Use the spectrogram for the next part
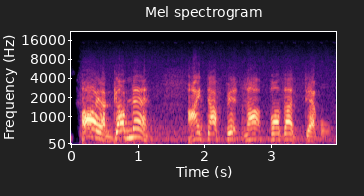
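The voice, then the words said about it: Exaggerated Cockney English accent. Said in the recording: “he's talking in this Dick Van Dyke English accent ... He was that authentic for this Cockney accent”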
